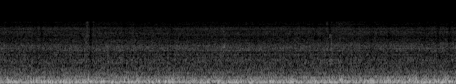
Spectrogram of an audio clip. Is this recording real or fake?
real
